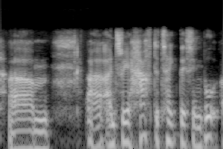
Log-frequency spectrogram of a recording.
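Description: There is noticeable background noise as a man talks at a medium pitch. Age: 50s. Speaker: writer. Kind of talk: interview. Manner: halting, many fillers.

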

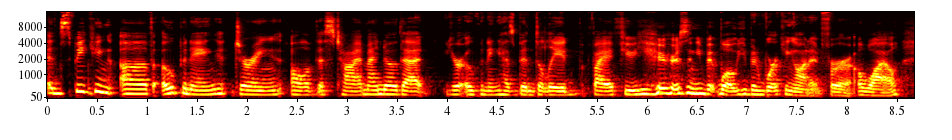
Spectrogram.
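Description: With hardly any pauses, a woman speaks at a moderate pace and a fairly low pitch in an ordinary speaking voice. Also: ordinary pitch variation. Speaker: podcast host and interviewer. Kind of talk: casual chat. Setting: video call interview via remote recording.

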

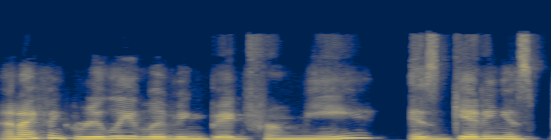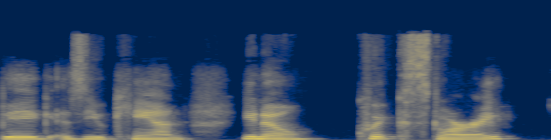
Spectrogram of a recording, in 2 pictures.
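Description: A woman has an unremarkable speaking voice at a medium pitch and a moderate pace. Her intonation is fairly even, over a quiet background. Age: 50s. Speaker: mindset coach and author. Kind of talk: interview.

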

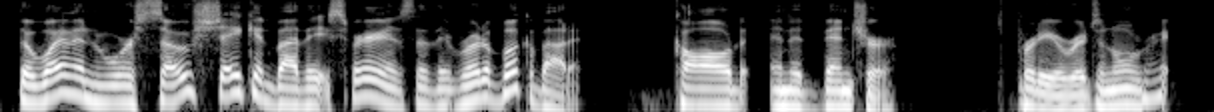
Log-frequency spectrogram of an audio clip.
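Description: Recorded very cleanly against a silent background, a man with a strong Southern US accent talks at a fairly quick pace, his intonation lively and his loudness swinging widely. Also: medium pitch for a man. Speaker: podcast host. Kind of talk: casual chat. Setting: bar.

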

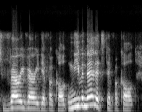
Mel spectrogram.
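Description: Against a quiet background, a man with a New York accent talks at a moderate pace with lively intonation. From New York, Queens. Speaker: film director. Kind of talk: interview. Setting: studio.

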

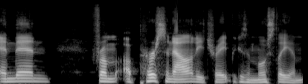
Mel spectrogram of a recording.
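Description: In a very clean recording with a silent background and a dry, close sound with no echo, a man with an unremarkable speaking voice talks at a fairly quick pace with ordinary pitch variation. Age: 40s. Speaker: sports radio programming executive and podcast host. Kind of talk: casual chat.

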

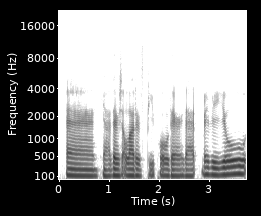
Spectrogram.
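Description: A male voice, very slow in pace. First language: not English. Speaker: solo podcast host, Korean language learner. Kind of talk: casual solo monologue. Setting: home recording at night. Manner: halting, many restarts and fillers.

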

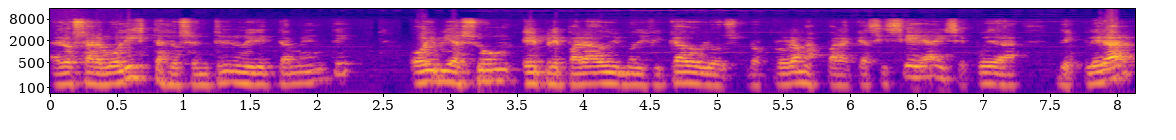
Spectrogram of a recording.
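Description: This man's voice is dark and mellow, pitched in the middle range. A moderate breathiness runs through it. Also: ordinary pitch variation, moderate pace. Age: 50s. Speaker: bishop and exorcist. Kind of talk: interview. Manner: formal.

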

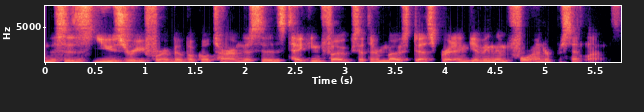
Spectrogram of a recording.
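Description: A man's fairly low, dark, mellow voice with an American accent, monotone, flat intonation and a moderate pace, in a dry, close sound with no echo. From Texas, Austin. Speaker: advocacy director for a church network. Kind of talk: interview. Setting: office.

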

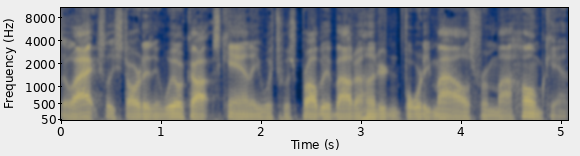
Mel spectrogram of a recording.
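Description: A man with a Georgia accent speaks at a very fast pace with hardly any pauses. His pitch is very deep and low, with fairly even intonation. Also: very clean recording, silent background. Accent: Southern (Georgia) accent, noticeable. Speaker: retired game warden colonel. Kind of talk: interview storytelling.

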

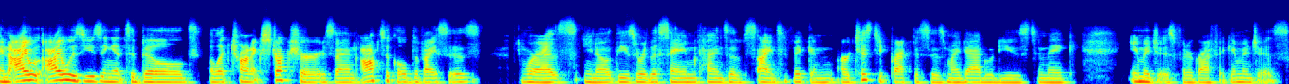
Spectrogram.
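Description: Against a quiet background, a somewhat breathy voice speaks at a moderate pace in an American accent. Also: woman, very deep, low pitch for a woman, fairly even intonation. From New York City. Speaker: scientist and educator. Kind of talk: casual interview conversation. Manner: halting, with many repeated words.

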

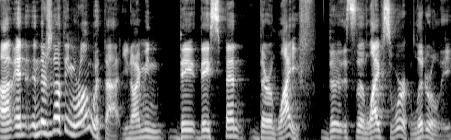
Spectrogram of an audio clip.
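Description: A man with an American accent talks at a fairly quick pace in a fairly high voice, his pitch swinging very widely and hardly pausing, on a very clean recording with a silent background. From United States. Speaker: food blogger and cooking show host. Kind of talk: casual chat.

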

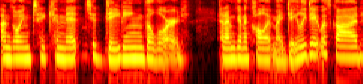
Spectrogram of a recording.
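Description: Speaking with a Texan accent, a woman keeps her intonation fairly even. The recording is very clean, with a silent background. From rural Texas. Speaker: author and counseling practice co-owner. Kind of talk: interview.

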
